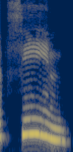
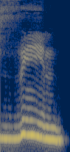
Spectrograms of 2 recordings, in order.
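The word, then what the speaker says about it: zehn: وآخر رقم معانا النهاردة هو تسين، مش زين، مش زيهن، غلط، حرف الها في النص.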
